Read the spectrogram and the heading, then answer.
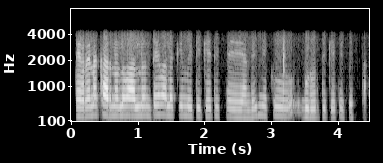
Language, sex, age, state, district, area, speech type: Telugu, female, 30-45, Andhra Pradesh, Kurnool, rural, conversation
